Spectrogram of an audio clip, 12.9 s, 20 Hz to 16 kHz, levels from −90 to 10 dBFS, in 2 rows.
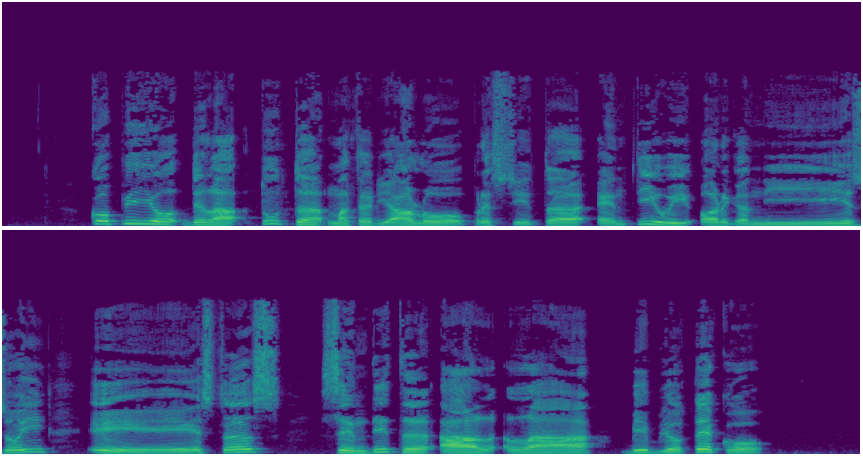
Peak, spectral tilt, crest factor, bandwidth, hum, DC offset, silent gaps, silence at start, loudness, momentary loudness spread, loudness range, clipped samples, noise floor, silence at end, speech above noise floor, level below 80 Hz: -4 dBFS; -5.5 dB/octave; 18 dB; 11.5 kHz; none; under 0.1%; none; 0.65 s; -22 LUFS; 9 LU; 3 LU; under 0.1%; -73 dBFS; 0.75 s; 51 dB; -58 dBFS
